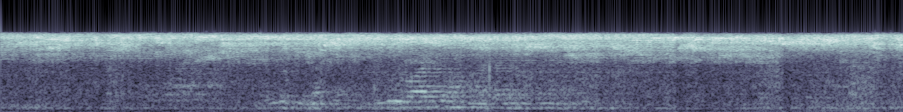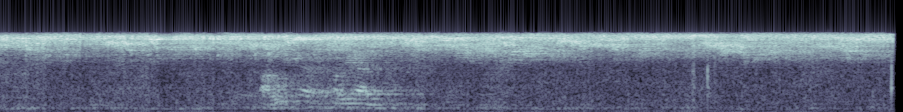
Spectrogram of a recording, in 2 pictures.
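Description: A dense, continuous chatter of swiftlets, a hissing, buzzy twitter with brief lower chirping notes rising out of it now and then.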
